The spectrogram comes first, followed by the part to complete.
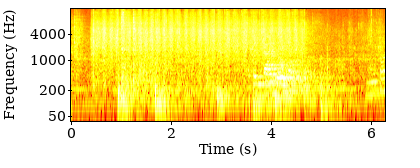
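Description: A loud rasping, rubbing noise close to the microphone that starts suddenly about half a second in and stops just before five seconds, with a brief man's voice over it near the end.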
